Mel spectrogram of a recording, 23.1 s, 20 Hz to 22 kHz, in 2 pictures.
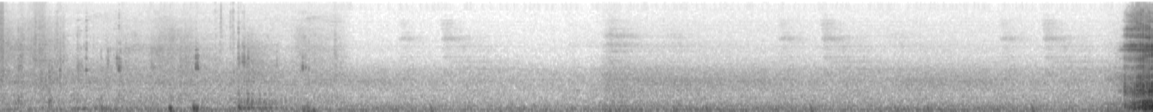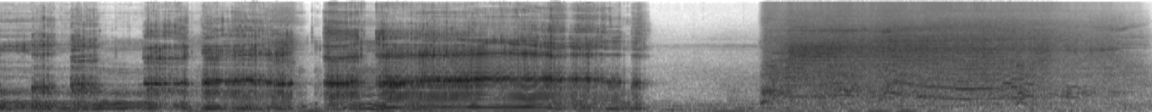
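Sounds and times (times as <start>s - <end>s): person making guttural throat noise: 11.2s - 18.2s, 19.2s - 23.0s
steady hiss: 19.2s - 23.0s.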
